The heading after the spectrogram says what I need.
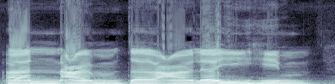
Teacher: Nah, tidak boleh memantul, tapi an'amta. Kemudian pada lafal amta ada mim mati bertemu ta, izhar syafawi, jelas suara mimnya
